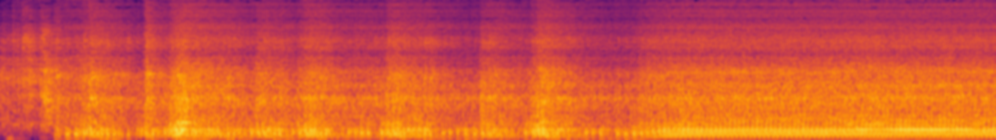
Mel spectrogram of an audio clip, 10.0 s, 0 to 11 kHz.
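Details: Suzuki DR650 after replacing a leaking fuel-cock seal that caused rough running: cranks and thumps a few times, catches around six seconds on choke, then settles into a steady, even idle; normal start and idle.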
